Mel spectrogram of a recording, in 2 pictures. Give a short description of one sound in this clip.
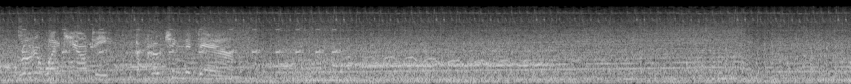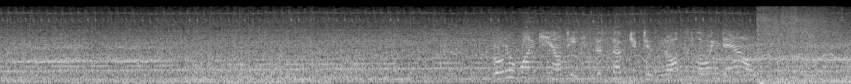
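Tyres screech as a car skids through corners.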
